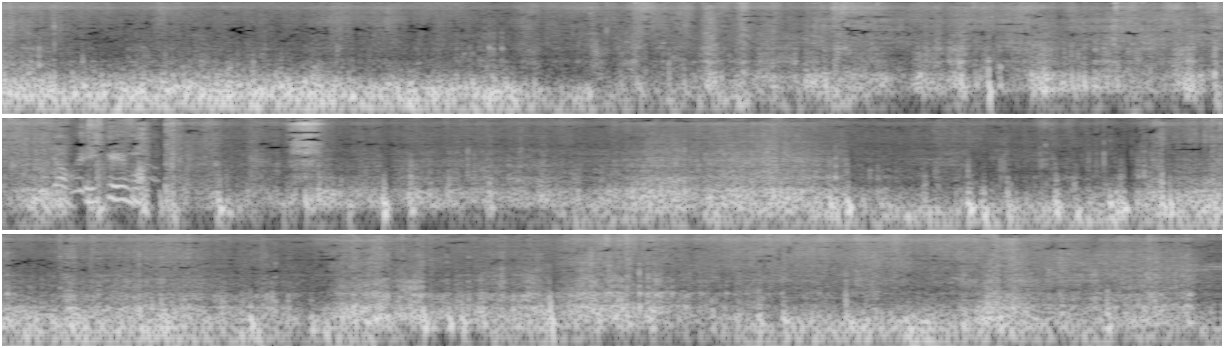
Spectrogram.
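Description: Snowboards scrape and hiss over snow.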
